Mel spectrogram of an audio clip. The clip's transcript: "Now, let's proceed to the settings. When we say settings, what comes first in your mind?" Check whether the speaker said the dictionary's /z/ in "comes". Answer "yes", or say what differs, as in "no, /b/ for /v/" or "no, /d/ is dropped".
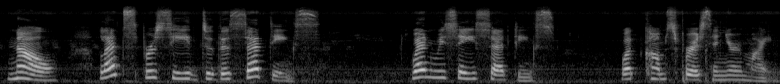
no, /s/ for /z/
